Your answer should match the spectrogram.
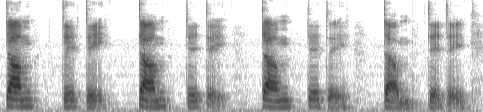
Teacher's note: So stressed, unstressed, unstressed. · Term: dactyl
